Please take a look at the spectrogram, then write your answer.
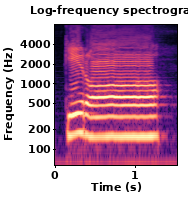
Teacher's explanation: را کے ساتھ الف ہے تو الف کو 1 الف کے برابر کھینچ کر پڑھا جائے گا، اور را کے اوپر زبر ہے تو را کو موٹا پڑھا جائے گا۔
